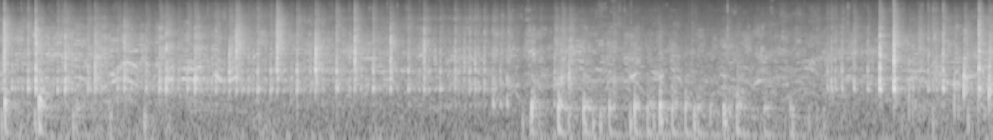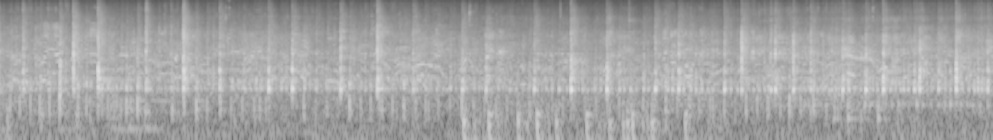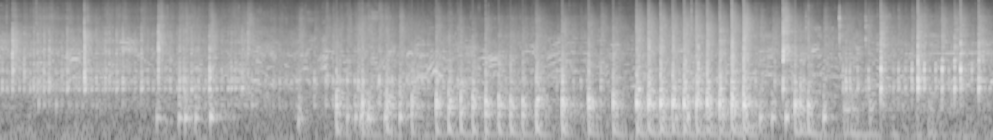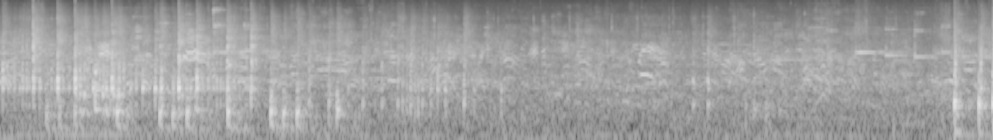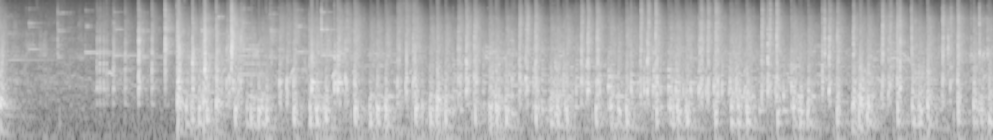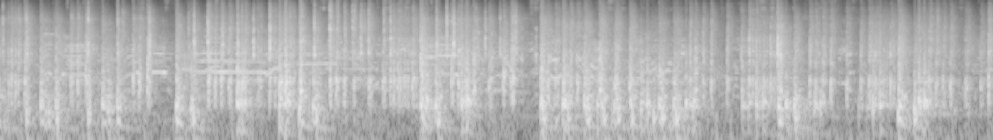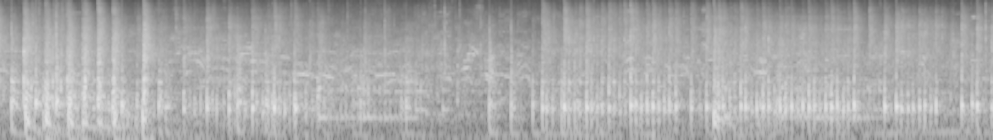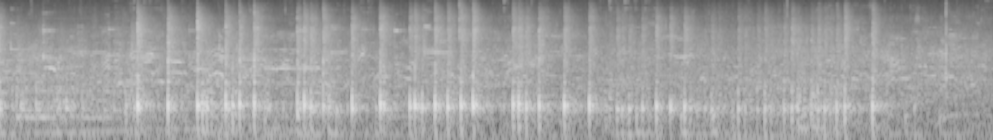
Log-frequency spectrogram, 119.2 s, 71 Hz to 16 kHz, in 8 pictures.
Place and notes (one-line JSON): {"title": "Washington Park, South Doctor Martin Luther King Junior Drive, Chicago, IL, USA - drums at end of parade route", "date": "2013-08-10 15:15:00", "description": "Walking the after the Bud Biliken Day parade. Listening to the drums of high school students.", "latitude": "41.79", "longitude": "-87.61", "altitude": "185", "timezone": "America/Chicago"}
